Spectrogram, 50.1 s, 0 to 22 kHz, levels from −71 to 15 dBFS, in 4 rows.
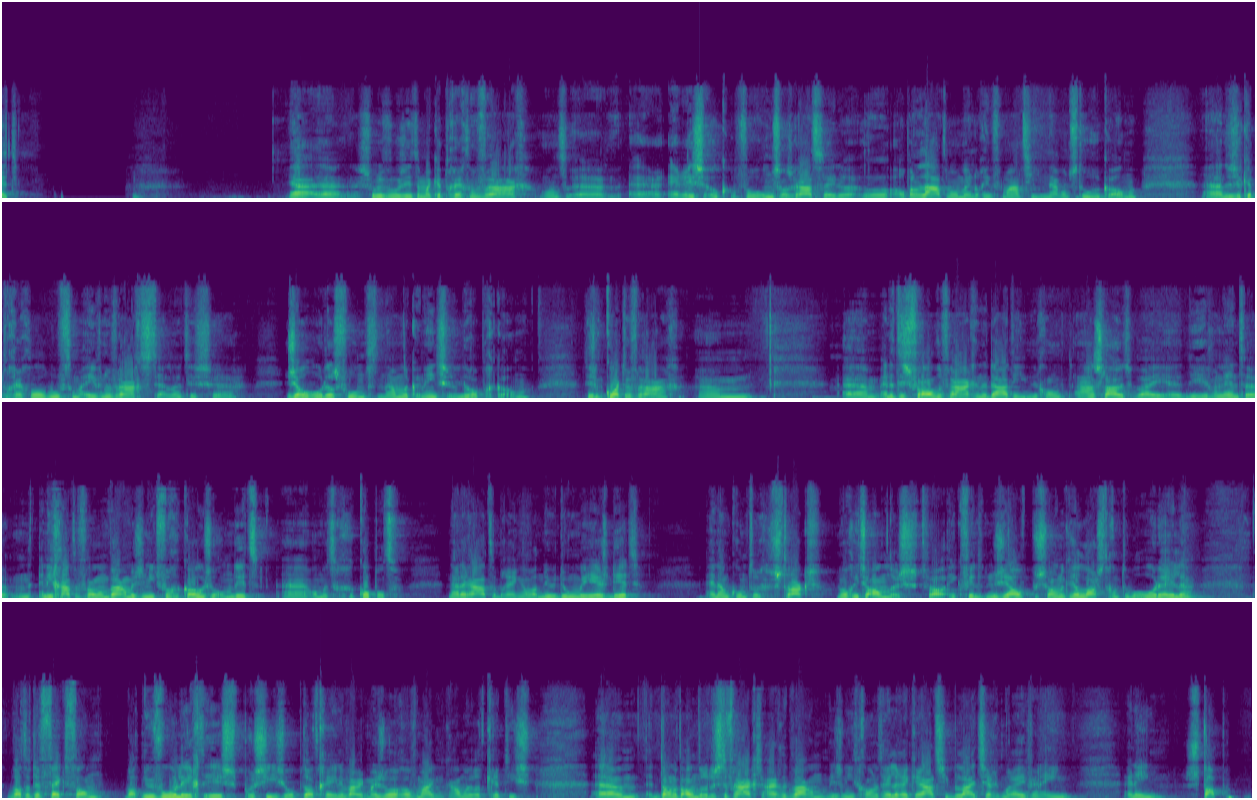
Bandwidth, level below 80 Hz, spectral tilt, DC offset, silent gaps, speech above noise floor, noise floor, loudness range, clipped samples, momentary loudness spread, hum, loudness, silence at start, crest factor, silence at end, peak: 14 kHz; -42 dBFS; -4.5 dB/octave; under 0.1%; none; 48 dB; -63 dBFS; 4 LU; under 0.1%; 12 LU; none; -15 LUFS; 0 s; 16 dB; 0.15 s; 0 dBFS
